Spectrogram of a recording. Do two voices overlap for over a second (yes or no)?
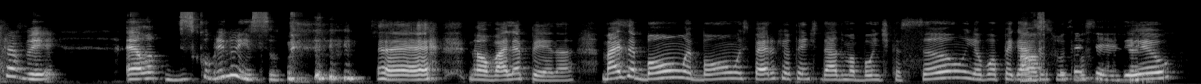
yes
